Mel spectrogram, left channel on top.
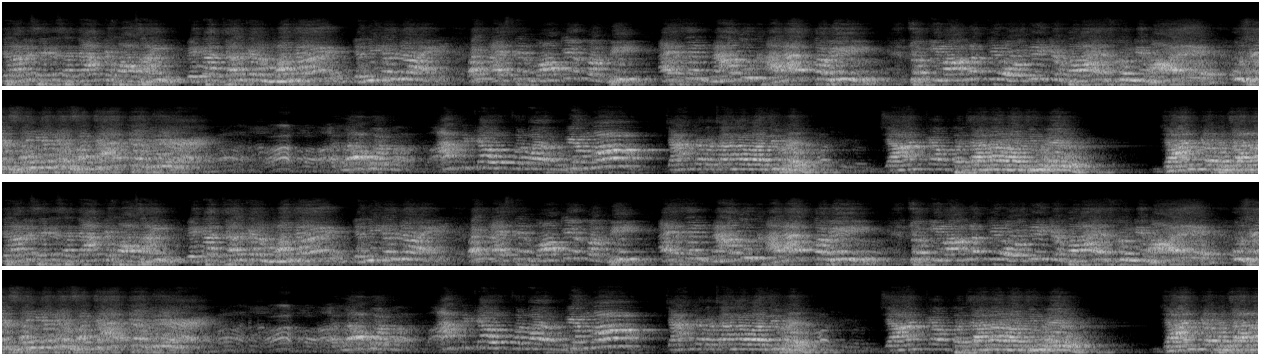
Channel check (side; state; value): both; normal; correlation 0.57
